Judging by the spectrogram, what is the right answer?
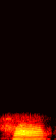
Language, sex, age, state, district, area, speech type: Hindi, female, 18-30, Rajasthan, Karauli, urban, conversation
